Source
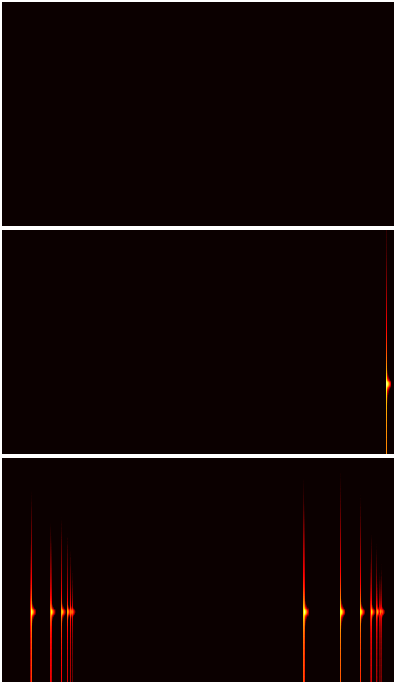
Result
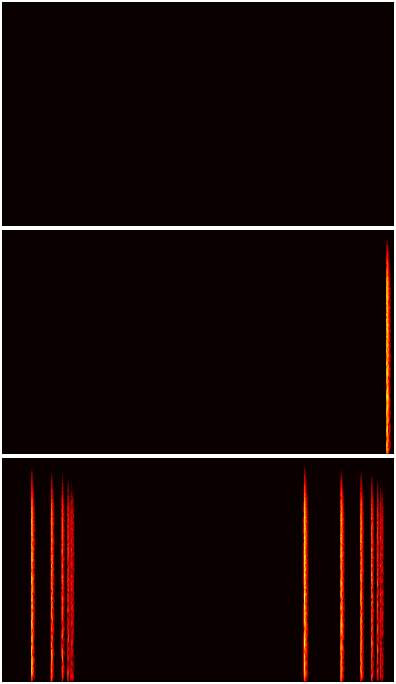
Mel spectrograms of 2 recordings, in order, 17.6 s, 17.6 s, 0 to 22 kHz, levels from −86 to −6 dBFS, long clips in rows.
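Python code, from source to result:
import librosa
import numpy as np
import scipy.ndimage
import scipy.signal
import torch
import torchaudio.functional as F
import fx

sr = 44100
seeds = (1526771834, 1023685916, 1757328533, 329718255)

y = fx.noise_vocoder(x, sr, seeds[0], bands=2)
y = y * 10.0 ** (1.5 / 20.0)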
